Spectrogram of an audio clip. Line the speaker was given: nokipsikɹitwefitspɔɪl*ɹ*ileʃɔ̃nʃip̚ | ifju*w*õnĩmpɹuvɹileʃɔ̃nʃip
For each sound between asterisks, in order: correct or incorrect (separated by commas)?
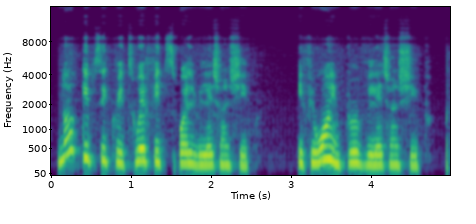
correct, correct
